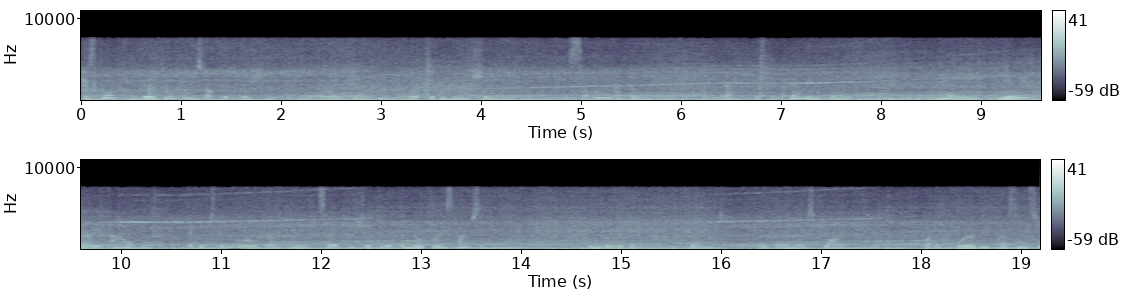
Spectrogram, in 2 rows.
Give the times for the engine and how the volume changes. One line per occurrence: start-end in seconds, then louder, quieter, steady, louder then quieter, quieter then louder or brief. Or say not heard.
0.0-19.1 steady.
